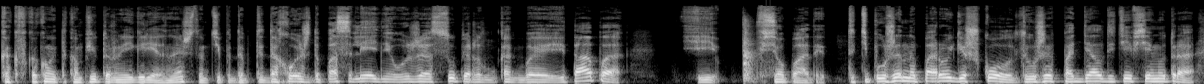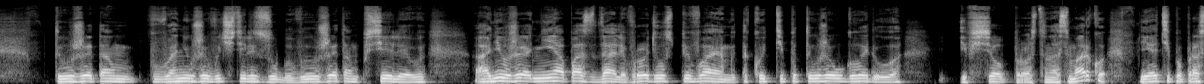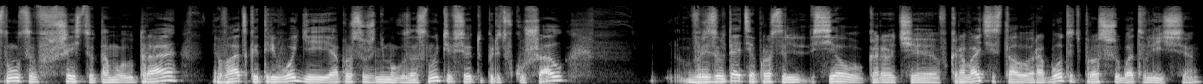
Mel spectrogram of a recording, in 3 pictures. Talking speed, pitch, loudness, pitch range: 160 wpm, 125 Hz, -10 LUFS, 110-140 Hz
